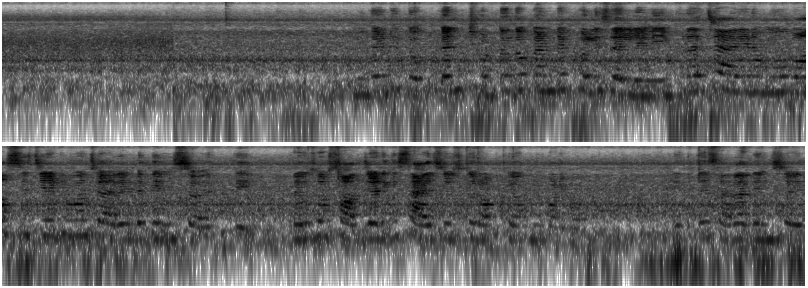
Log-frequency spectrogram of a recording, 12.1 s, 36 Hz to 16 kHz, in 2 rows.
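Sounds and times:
background room hiss: 0.0 - 12.0.

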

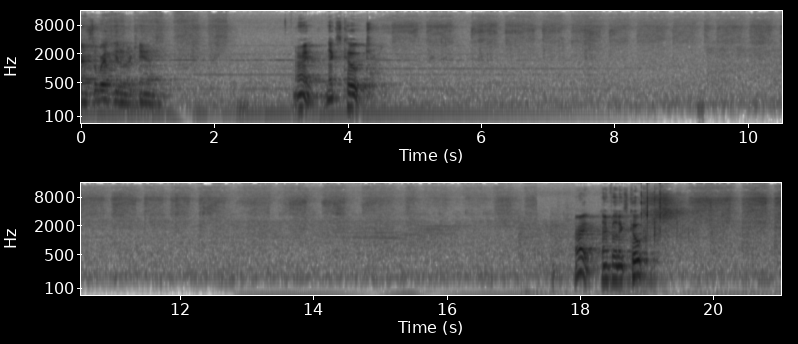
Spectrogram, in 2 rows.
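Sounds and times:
spray paint can hissing: 0.0 - 2.2, 4.6 - 17.4, 18.9 - 21.0.

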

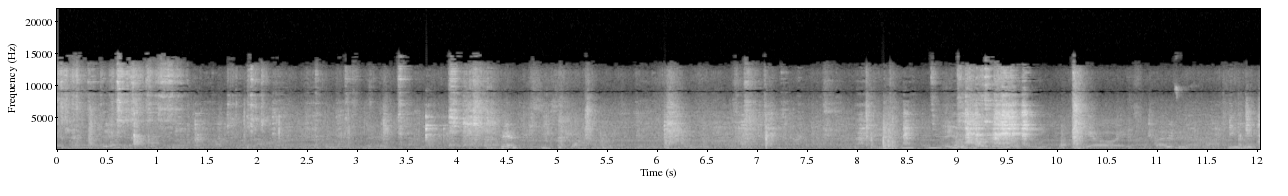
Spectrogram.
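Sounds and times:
dishes and cutlery clinking: 0.0 - 10.4
background chatter: 0.0 - 12.0.

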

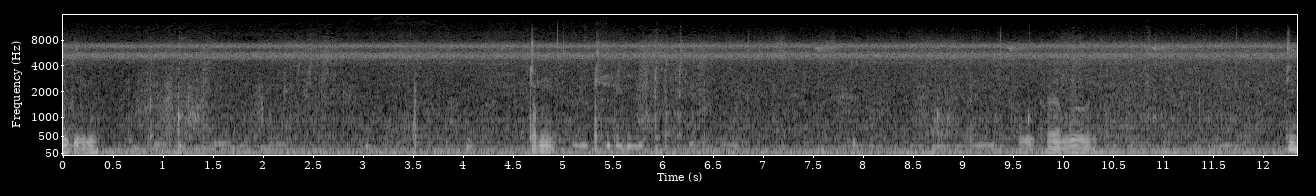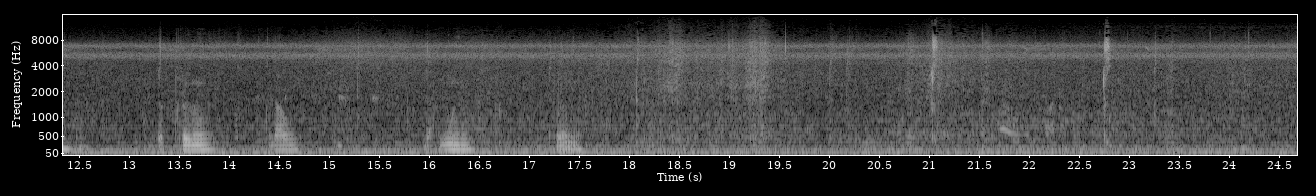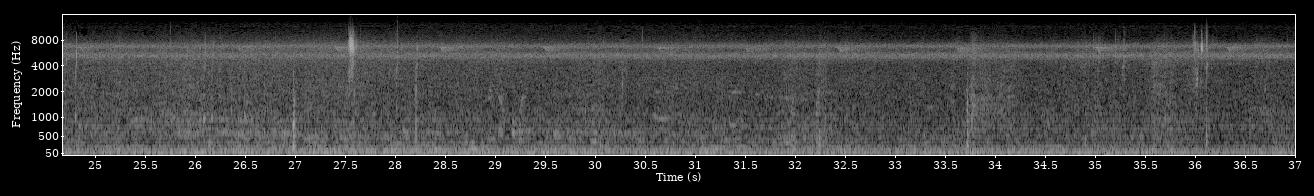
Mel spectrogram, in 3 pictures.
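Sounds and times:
insect chorus buzzing: 0.0 - 37.0.

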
